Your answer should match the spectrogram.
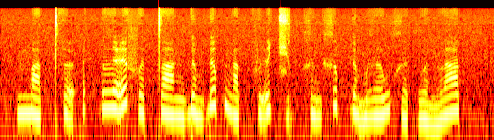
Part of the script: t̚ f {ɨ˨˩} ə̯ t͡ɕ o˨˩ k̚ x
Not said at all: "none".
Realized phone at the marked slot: ɨ̰˧˥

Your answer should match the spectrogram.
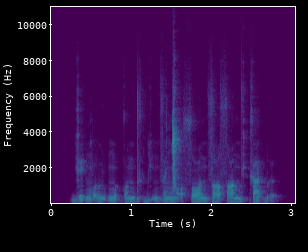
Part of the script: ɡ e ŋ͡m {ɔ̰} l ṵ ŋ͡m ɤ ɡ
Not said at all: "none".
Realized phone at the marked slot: ɔ̰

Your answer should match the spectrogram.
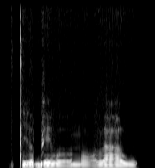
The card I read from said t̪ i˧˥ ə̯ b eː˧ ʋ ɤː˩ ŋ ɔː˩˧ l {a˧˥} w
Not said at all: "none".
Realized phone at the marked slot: a˧˩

